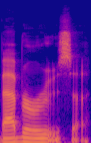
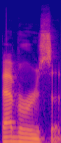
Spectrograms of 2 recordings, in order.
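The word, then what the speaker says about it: babirusa: is so a bat babarusa babarusa that's how you say it I've been saying it wrong this whole time I'm sorry sorry if you're watching this video babarusa all right lastly we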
